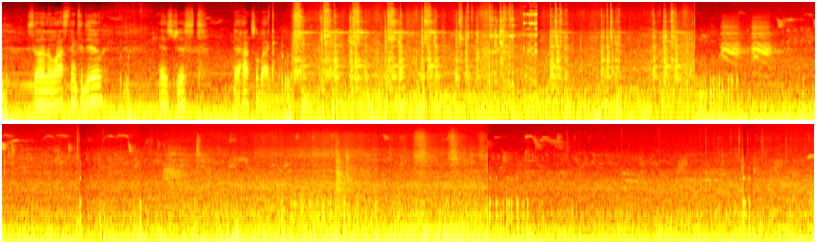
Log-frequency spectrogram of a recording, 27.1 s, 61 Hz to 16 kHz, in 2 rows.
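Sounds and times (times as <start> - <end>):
ratchet wrench clicking: 4.8 - 11.6.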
